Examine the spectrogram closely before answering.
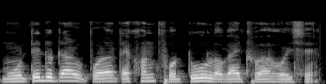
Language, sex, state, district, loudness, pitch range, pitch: Assamese, male, Assam, Sonitpur, -14 LUFS, 125-155 Hz, 135 Hz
